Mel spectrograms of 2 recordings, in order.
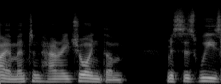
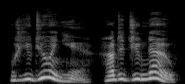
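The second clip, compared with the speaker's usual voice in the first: surprised; 7 semitones higher, 4 dB louder than usual. Acted. Harry surprised to see them.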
